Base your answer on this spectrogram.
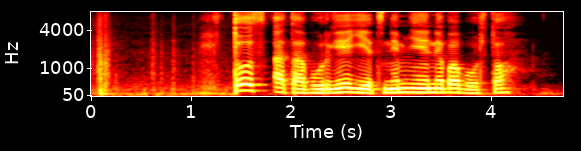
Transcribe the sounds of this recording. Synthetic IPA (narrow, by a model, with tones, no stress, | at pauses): to˦sa˨ta˨bu˨ɾɡe˦je˨tnɪ˦mɲe˦nɪ˦bɔ˦bu˨ɾtɔ˦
